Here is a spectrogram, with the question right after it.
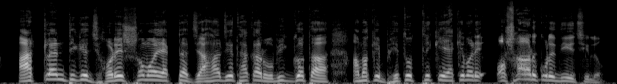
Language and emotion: Bengali, surprised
